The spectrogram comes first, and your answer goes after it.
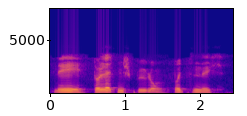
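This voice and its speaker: A man chatting casually on a call, teasing in a deadpan way. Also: medium pitch, unhurried. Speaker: prank call recipient, scam baiter. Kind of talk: casual phone conversation. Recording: slightly muffled call recording.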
